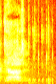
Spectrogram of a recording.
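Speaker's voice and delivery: breathy whispered god; exhausted whispered groan; whispered sigh. Real, not acted. Sighing at his own life.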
